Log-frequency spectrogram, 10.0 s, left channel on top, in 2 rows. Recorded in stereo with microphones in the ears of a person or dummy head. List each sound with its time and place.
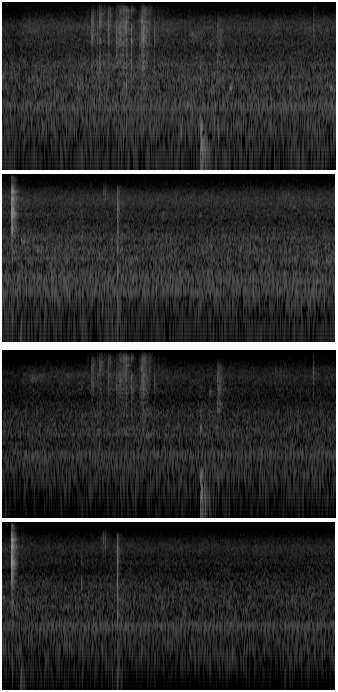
1.3 s crumpling: 20° left (ahead or behind), 1.4 m
3.0 s a crack: 35° right (ahead or behind), 0.7 m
